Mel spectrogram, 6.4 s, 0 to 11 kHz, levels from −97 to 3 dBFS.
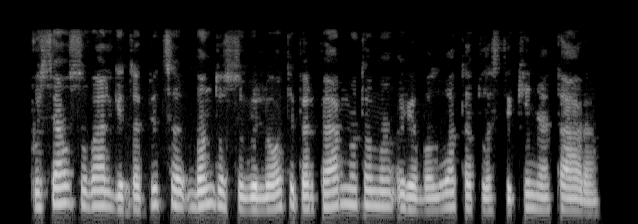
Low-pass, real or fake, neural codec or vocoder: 7.2 kHz; real; none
